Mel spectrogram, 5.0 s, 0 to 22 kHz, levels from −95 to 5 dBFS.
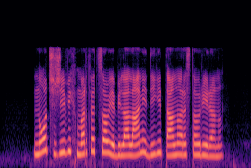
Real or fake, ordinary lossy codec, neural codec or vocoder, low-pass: fake; none; codec, 16 kHz, 8 kbps, FunCodec, trained on Chinese and English, 25 frames a second; none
